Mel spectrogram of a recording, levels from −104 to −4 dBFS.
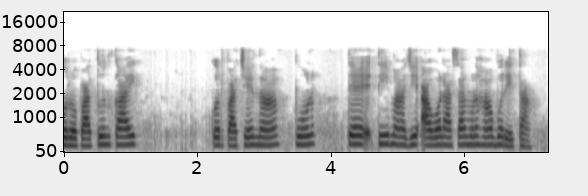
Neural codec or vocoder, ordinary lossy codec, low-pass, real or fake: none; none; 7.2 kHz; real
